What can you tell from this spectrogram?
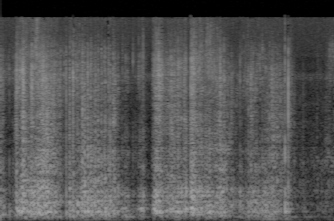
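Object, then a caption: Woven plastic-strip sleeping mat. A hand rakes a pink plastic comb across the ribbed surface of a large, flat woven sleeping mat made of thin purple, green and yellow plastic strips lying on a bed. It makes a dense, raspy, zipper-like scratching in two long strokes, each a rapid run of fine clicks with a low buzzing body. The sound then drops to a faint hiss.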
